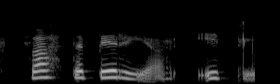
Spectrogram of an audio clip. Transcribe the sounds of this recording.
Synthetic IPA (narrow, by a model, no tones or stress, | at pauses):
θaht̪apɪɾja̰ɾ | it̪l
